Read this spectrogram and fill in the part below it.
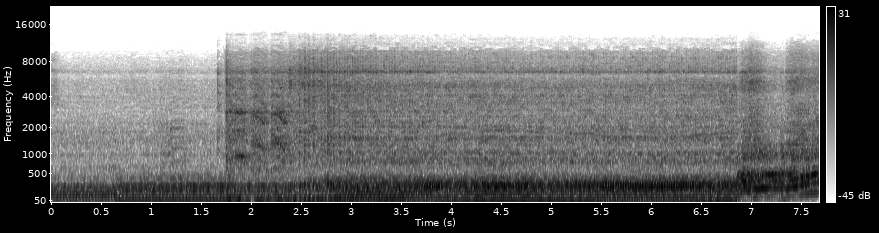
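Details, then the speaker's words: Turbo B16 EG Honda Civic after a stock fuel pressure regulator fixed running on all four cylinders, still burning off excess fuel; sharp free-revving throttle blips with pops and bangs, no stumble or misfire, building boost well; throttle still sticks slightly. "oh wow it sounds like it was building boost really well oh yeah oh yeah"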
